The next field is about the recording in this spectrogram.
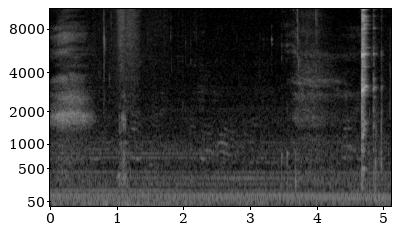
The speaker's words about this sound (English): Gotta pour the wine because everything is just a little bit better with a beautiful glass of wine.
